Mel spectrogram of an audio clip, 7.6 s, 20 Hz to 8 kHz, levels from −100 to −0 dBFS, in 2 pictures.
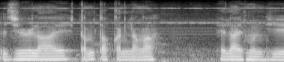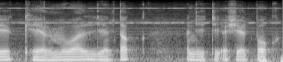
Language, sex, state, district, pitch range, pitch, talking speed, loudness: Mizo, male, Mizoram, Aizawl, 100-110 Hz, 105 Hz, 125 wpm, -17 LUFS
